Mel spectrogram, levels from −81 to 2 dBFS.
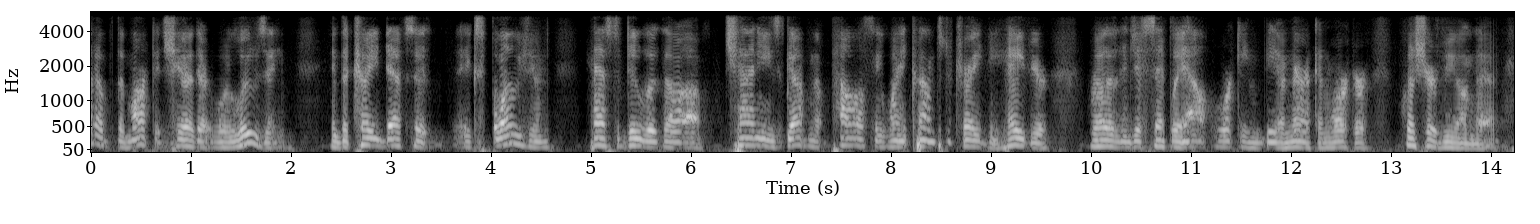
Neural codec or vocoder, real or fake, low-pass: codec, 16 kHz, 1 kbps, FreqCodec, smaller model; fake; 5.4 kHz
